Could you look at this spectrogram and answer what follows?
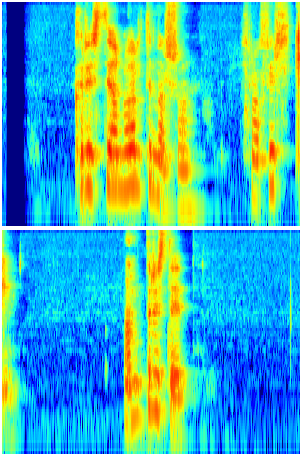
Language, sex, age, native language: Icelandic, female, 60-69, Icelandic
